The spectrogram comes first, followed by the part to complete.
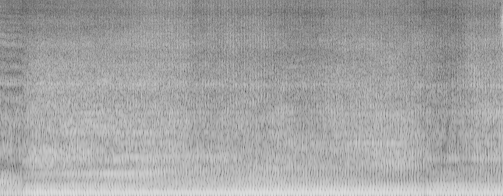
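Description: Trash pump running steadily with its suction hose in a shallow puddle, drawing in air along with water. The intake is running dry: not enough water is reaching it to keep the pump fed.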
